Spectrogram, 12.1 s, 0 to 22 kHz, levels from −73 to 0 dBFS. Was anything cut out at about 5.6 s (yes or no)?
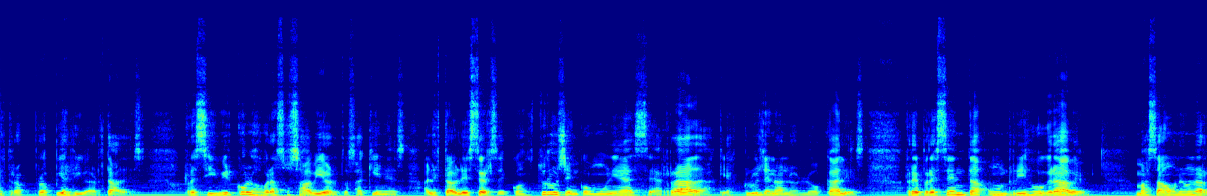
no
